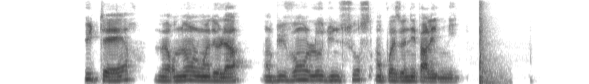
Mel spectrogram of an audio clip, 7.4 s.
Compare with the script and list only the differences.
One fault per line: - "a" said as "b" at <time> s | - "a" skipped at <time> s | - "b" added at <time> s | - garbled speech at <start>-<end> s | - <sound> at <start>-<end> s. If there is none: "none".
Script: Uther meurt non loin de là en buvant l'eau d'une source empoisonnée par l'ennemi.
- thud at 6.0-6.4 s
